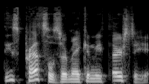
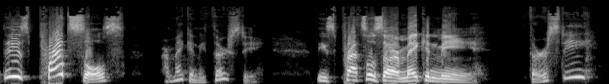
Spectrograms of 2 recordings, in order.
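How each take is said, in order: First: Said in the usual way. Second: High, loud, slow "These pretzels are making me thirsty"; exaggerated line takes. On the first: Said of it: "saying that line in different ways". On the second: Shown as a demonstration. Actors trying one line different ways, exaggerated "These pretzels are making me thirsty". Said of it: "though that's exaggerated".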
